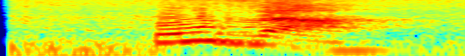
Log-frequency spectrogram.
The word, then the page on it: uca: fiji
